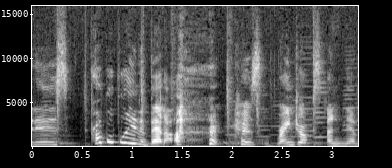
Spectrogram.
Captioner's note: laughs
